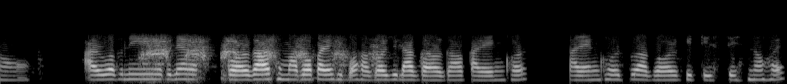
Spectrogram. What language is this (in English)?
Assamese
